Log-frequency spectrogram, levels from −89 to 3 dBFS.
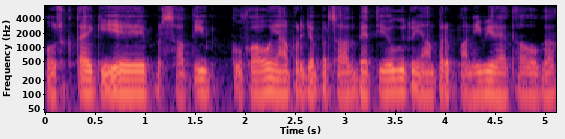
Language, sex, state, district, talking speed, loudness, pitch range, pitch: Hindi, male, Uttar Pradesh, Hamirpur, 245 wpm, -29 LUFS, 100-110 Hz, 105 Hz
